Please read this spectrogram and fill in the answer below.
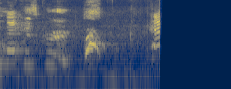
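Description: Excited human voices whooping and yelling in short, high, gliding cries that cut off abruptly about a second and a half in, followed by dead silence.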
